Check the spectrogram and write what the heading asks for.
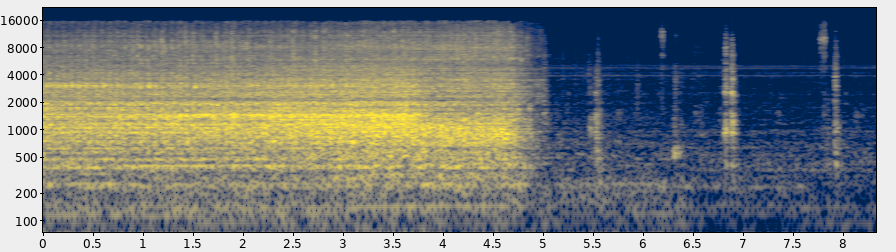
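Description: Serger (overlock machine) running steadily at speed, stitching and trimming as it sews cotton elastic onto the edge of knit swimsuit fabric, then stopping abruptly about five seconds in. After it stops there are a few faint clicks.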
